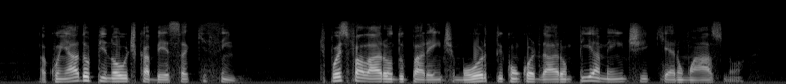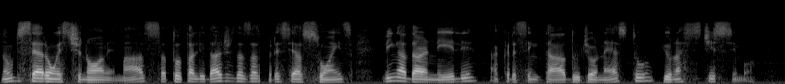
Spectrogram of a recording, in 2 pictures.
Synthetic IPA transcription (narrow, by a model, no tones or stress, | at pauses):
ɐ̰kũɲad̪ɐopinowd͡ʒɪkabesɐkɪsĩ | d͡ʒɪpojsfalaɾɐ̃w̃d̪ʊpaɾẽnt͡ʃɪmoɾt̪ʊɪkõŋkoɾd̪aɾɐ̃w̃piɐmẽnt͡ʃɪkʰɪɛɾɐũaznʊ̰ | nɐ̃w̃d͡ʒisɛɾɐ̃w̃est͡ʃɪnõmɪmɐzɐt̪ot̪alid̪ad͡ʒɪd̪ɐzapɾesiasõj̃svĩɐd̪aɾnelɪa̰kɾesẽnt̪ad̪ʊd͡ʒɪonɛst̪ʊɪʊnɛst͡ʃisimʊ̰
